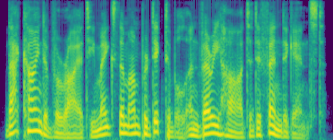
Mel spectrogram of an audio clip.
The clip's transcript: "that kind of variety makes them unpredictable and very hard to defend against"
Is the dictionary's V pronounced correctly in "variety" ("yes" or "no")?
yes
